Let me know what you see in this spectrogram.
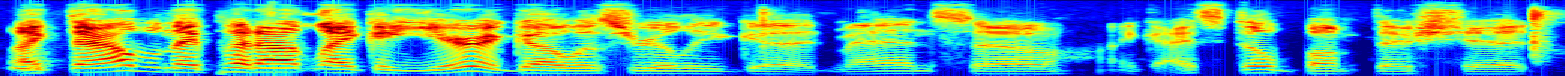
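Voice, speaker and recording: A man's voice: mid-range voice, moderate pace, pushed and bright, slight background noise. A man co-hosting a casual podcast, laid-back and slangy, laughing often. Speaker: podcast co-host. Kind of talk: casual chat.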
